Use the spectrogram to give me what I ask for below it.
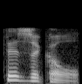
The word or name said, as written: physical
